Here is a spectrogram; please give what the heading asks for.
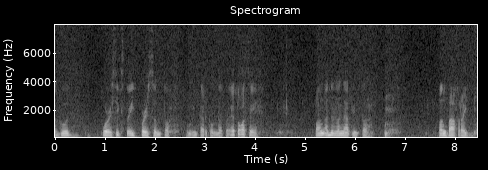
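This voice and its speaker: Filipino guy doing a laid-back gear review, slow talker, really mellow dark voice, mixes in english. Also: mid-range voice, rough recording. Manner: informal, switches between Tagalog and English. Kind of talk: casual unscripted product review.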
